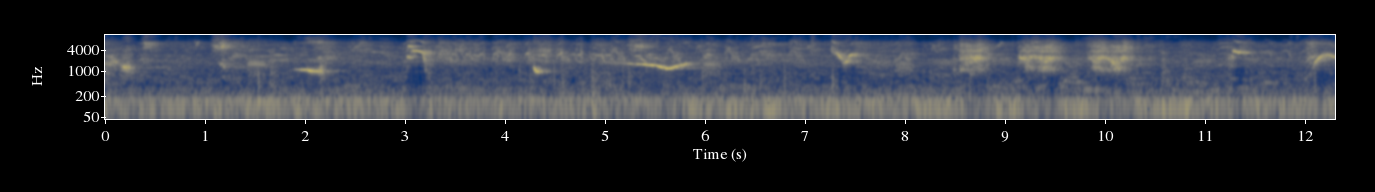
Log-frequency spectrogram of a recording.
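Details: Green African parrots giving chirps, squawks and a few slurred whistled notes in separate bursts spaced one to two seconds apart, over a low steady hum.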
